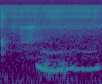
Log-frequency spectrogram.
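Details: Male pet fox kept at home, lying down indoors after a lively night of play, not unwell, gives a quiet, drawn-out creaking whine: one steady, low, slightly wavering tone lasting about a second in a small, still room.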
